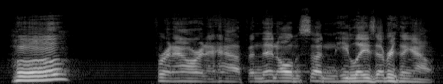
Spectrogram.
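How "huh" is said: confused huh. Retold or imitated. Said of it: "going through the story kind of".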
